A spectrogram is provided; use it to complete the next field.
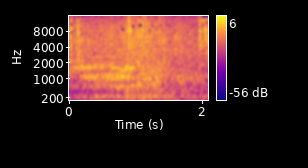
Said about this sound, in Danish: Øh, nu kommer der en bil.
